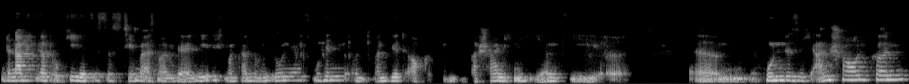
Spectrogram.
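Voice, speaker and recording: A woman talks at a fairly quick pace with vocal fry. Her fairly low pitch shows ordinary variation. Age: 50s. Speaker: lawyer and dog owner. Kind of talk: interview. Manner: hesitant, many fillers.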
